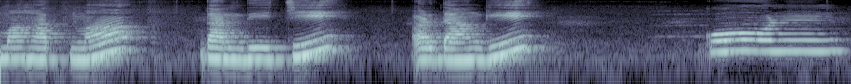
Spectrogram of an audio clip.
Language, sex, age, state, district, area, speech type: Goan Konkani, female, 30-45, Goa, Murmgao, urban, read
